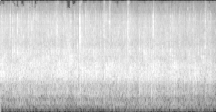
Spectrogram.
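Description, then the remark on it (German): Steady audience applause for a man who sits upstairs and runs things today, a dense wash of many hands clapping at once, sustained evenly for a few seconds with no voices rising above it. “Der Willi, gebt ihm mal einen Applaus, der sitzt oben und macht den Prob heute.”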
